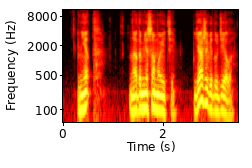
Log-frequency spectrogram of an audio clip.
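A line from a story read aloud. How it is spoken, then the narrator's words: Plain. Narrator (Russian): ответила Кэрол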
